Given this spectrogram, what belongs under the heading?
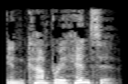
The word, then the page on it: incomprehensive: British English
